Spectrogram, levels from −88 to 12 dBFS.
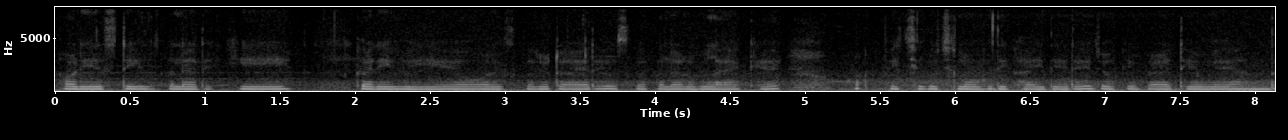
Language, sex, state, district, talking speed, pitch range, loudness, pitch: Hindi, female, Bihar, Darbhanga, 220 wpm, 215-220 Hz, -35 LUFS, 215 Hz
